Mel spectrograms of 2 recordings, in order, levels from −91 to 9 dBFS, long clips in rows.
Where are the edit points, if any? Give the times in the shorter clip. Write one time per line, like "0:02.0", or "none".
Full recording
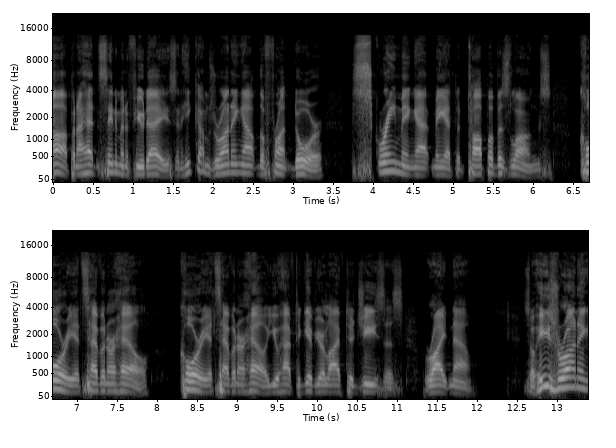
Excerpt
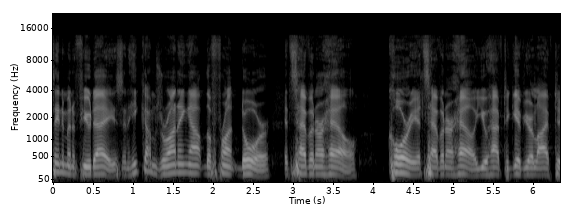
0:02.9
